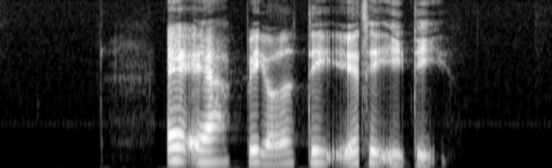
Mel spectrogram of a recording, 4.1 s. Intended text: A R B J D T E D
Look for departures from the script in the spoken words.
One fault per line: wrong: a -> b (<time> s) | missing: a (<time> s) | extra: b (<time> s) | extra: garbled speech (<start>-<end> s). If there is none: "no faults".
no faults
